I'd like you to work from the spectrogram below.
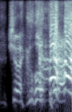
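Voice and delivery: high, loud laugh through the words. Real, not acted. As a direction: crack up mid-sentence. Laughing while retelling the glance.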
